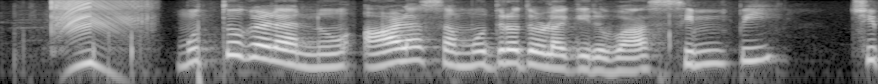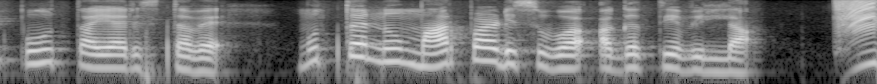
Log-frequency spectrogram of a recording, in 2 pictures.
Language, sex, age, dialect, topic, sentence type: Kannada, female, 18-24, Mysore Kannada, agriculture, statement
